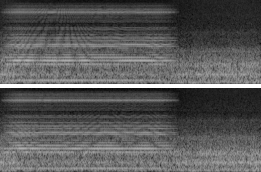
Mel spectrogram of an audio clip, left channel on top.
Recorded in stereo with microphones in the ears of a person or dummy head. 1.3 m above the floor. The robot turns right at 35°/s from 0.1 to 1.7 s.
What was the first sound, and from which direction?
Only background noise.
